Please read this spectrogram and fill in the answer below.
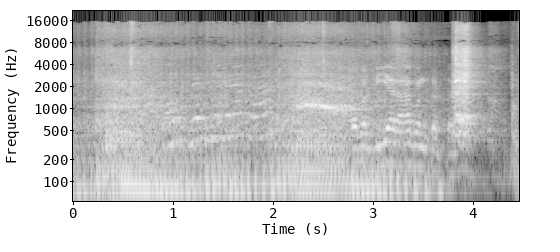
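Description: Bajaj Discover motorcycle's single-cylinder engine running at low speed with a steady low rumble as the bike rolls to a stop; near the end there is a sharp knock and the engine sound cuts out.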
